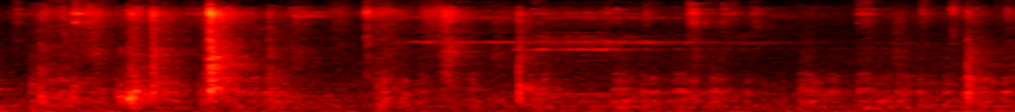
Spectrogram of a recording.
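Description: Faint, scattered light taps and clicks of a small plastic spoon scooping salt and touching a steel plate, the clearest about a second in.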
